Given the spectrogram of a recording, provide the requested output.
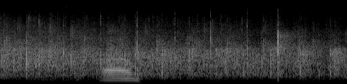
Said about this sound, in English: So let's give them a God bless you hand clap offering.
